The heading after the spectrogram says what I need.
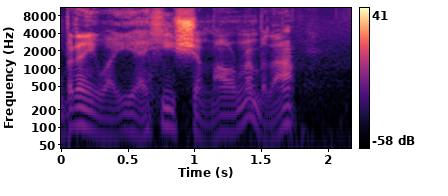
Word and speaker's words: Heysham: Makes no difference, but Heysham is actually pronounced Heysham. Oh, right, Heysham.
